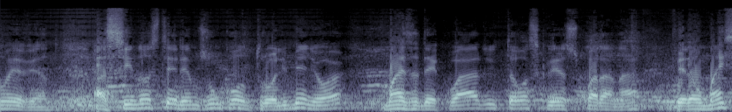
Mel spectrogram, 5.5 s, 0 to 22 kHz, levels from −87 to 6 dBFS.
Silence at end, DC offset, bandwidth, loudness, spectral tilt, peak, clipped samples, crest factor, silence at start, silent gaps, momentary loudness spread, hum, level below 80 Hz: 0 s; under 0.1%; 16 kHz; -20 LUFS; -6.5 dB/octave; -8 dBFS; under 0.1%; 12 dB; 0 s; none; 5 LU; none; -50 dBFS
